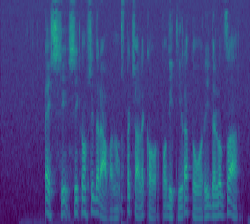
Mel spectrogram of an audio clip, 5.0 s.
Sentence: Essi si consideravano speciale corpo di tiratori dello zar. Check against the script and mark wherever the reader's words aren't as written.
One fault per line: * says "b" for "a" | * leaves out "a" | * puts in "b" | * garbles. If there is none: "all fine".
all fine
